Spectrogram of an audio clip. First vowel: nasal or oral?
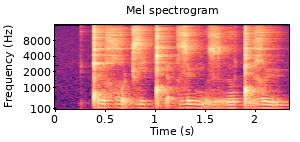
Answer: oral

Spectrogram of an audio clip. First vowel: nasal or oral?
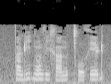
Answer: nasal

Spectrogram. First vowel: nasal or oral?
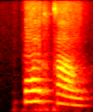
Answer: nasal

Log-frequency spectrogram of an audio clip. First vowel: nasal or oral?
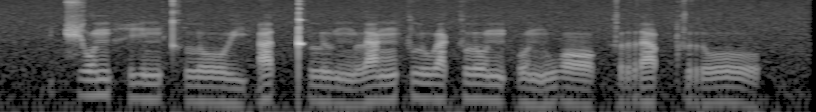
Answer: oral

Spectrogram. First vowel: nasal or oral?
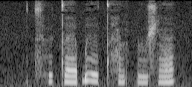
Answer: oral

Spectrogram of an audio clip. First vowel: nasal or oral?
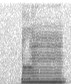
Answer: nasal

